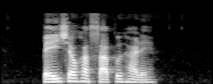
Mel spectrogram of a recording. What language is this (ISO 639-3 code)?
grn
